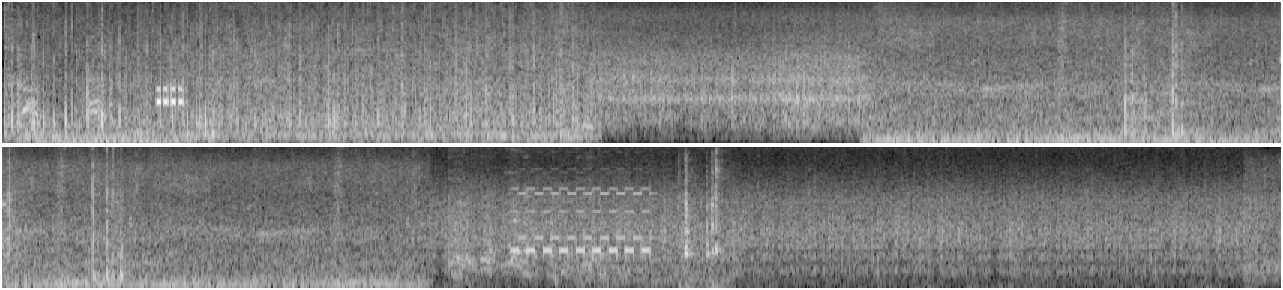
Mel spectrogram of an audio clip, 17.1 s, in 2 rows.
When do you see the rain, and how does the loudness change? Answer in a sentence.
You can hear the rain from 0.0 to 17.0 s, getting quieter.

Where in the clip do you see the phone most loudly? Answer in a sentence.
The volume of the phone peaks at 1 second.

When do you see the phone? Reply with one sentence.
You can hear the phone from 0.1 to 1.2 s, from 7.5 to 9.4 s and from 11.4 to 13.4 s.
